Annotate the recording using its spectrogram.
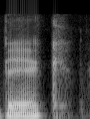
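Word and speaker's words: Bich: Her name is spelled like bitch, but it's pronounced bick.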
